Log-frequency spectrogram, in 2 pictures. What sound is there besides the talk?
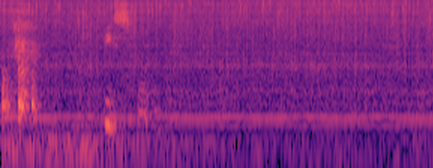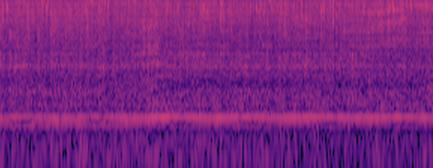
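pav bhaji masala frying and stirring in a pan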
